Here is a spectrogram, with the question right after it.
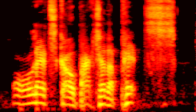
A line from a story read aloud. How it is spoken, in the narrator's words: he snapped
